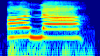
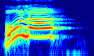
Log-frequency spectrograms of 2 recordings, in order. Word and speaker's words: Hola: Hola. – Go on, you give it a try. Hola. It starts with an H, but you don't pronounce that in Spanish.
